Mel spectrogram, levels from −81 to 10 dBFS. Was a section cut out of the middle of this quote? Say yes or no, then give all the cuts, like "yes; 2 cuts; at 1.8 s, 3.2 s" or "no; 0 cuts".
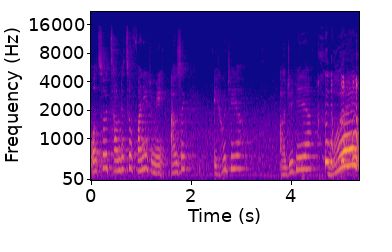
no; 0 cuts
